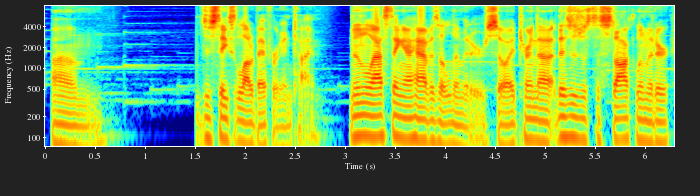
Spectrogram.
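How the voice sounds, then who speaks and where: A man's voice: low voice, fast talker, soft background music. A man casually walking through his microphone settings in a screen-recorded tutorial, often correcting himself as he goes. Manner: relaxed, self-correcting explainer. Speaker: streamer demonstrating audio software. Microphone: studio dynamic mic through audio interface.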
